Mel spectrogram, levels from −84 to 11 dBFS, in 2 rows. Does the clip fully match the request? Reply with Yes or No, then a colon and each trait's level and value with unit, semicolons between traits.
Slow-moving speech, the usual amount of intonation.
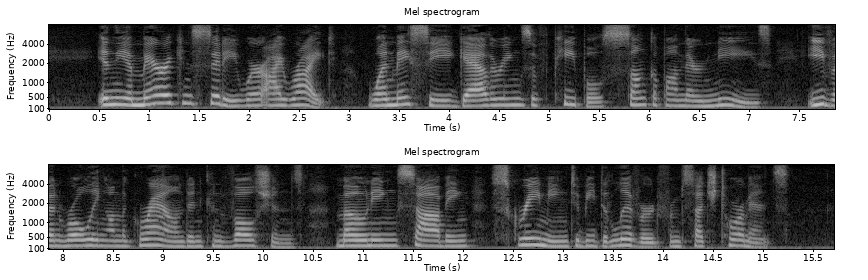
Yes: slow, 125 wpm; average, 3.8 semitones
